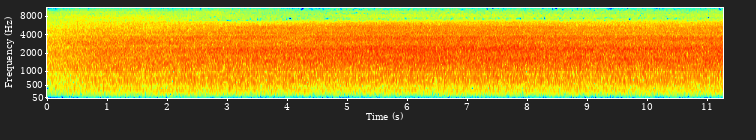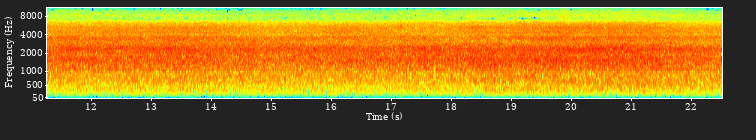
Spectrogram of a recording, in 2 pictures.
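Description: Ocean surf breaking and washing up a sandy beach: a steady rushing hiss of foaming water that swells up over the first second or two and then holds level.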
